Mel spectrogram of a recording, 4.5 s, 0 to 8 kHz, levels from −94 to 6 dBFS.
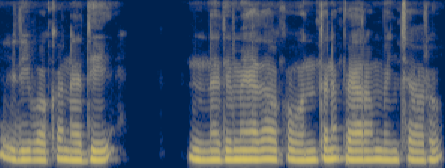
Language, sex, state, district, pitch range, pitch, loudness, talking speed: Telugu, male, Andhra Pradesh, Visakhapatnam, 155-170 Hz, 160 Hz, -18 LUFS, 105 wpm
